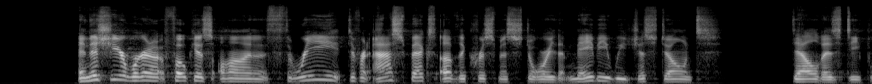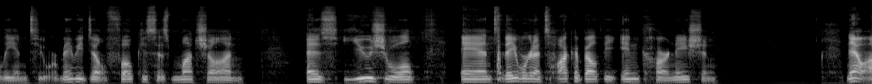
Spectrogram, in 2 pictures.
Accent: American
